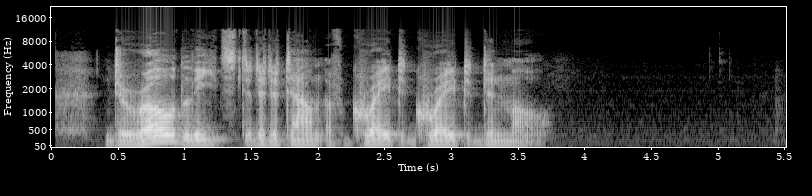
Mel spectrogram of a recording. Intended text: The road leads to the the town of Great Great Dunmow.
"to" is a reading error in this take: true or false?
false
